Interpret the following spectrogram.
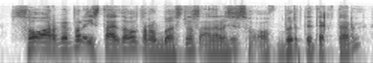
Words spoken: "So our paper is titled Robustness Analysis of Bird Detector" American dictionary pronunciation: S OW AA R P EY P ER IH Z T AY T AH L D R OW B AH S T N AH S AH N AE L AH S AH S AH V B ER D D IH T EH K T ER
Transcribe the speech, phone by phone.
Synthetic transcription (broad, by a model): S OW AA R P EY P ER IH S T AY T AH L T R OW B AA S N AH S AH N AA L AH S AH S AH F B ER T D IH T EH K T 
